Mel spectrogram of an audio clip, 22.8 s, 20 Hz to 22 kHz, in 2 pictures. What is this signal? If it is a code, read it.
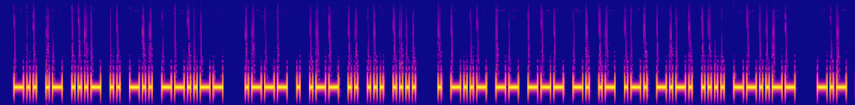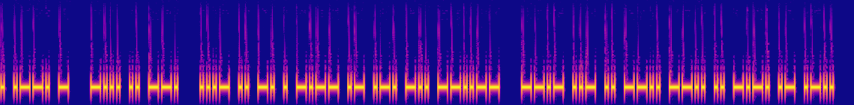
Morse code, heard as a keyed tone, about 28 wpm, 700 Hz. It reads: DAVID, JEWISH EXMONARCH, KEPT BIG VINEYARD, QUIZZICAL
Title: Pangram Challenge v2 - 28wpm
